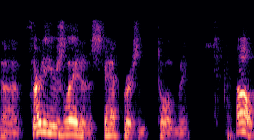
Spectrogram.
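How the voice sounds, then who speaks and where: Very wide pitch swings mark a man's speech, which sounds somewhat breathy. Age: 70s. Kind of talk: presentation Q&A.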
